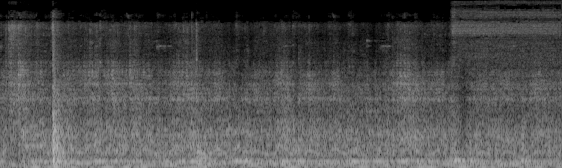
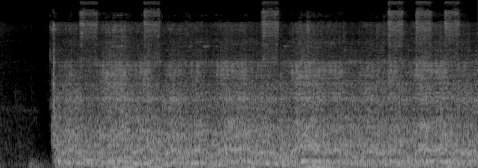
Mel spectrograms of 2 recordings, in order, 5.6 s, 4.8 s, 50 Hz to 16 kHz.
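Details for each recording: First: 1940 Cadillac 346 flathead V8 barn find started on ether after about 20 years, no exhaust fitted: loud open-pipe chuffing evenly at fast idle, swelling when revved; sounds healthy. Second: 1940 Cadillac 346 flathead V8 barn find, first start in about 20 years, cold with weak battery, no exhaust: click, then it catches and runs rough and uneven on ether, firing irregularly without settling to idle.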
